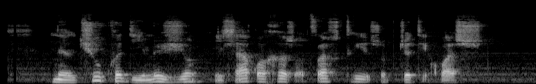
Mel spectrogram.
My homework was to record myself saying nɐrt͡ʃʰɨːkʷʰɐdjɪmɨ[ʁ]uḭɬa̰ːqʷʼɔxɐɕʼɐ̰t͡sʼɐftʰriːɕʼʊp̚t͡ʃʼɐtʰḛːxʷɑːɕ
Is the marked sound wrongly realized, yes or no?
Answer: yes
